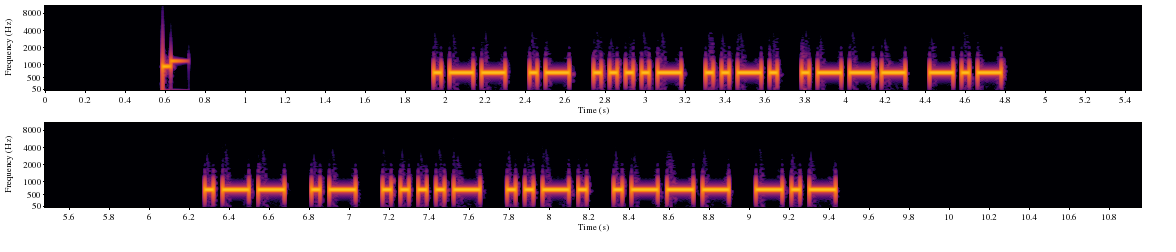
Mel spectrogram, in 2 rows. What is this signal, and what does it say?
Morse code, heard as a keyed tone, about 29 wpm, 700 Hz. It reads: WA4FJK WA4FJK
